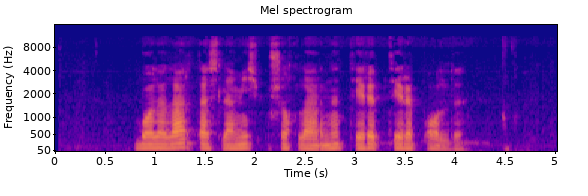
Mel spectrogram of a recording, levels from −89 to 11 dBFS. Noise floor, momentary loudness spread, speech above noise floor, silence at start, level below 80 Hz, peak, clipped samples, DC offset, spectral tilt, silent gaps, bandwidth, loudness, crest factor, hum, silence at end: -63 dBFS; 9 LU; 40 dB; 0.8 s; -46 dBFS; -4 dBFS; under 0.1%; under 0.1%; -5.5 dB/octave; none; 11.5 kHz; -24 LUFS; 20 dB; none; 0.5 s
